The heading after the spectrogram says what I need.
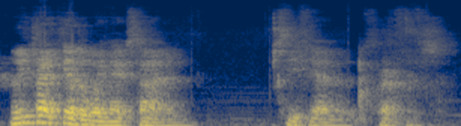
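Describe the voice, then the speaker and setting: A man's voice: fairly low pitch, very animated, racing, mellow. A man speaking as an actor in rehearsal, casually discussing how to read his lines. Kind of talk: casual discussion of line readings. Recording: very echoey, distant mic, faint music.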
